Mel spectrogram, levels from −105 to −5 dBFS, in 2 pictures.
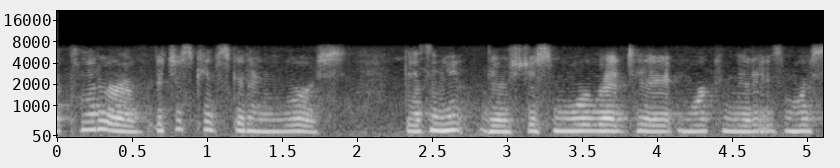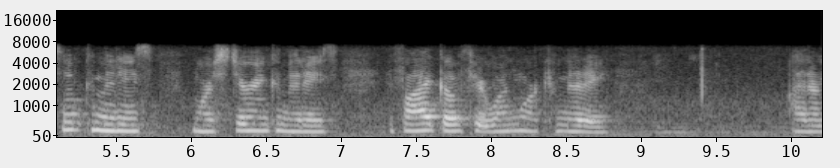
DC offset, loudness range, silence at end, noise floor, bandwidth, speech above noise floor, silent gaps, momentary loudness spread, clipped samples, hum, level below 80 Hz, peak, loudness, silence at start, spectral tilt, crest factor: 0.2%; 2 LU; 0 s; -50 dBFS; 7.4 kHz; 22 dB; none; 14 LU; under 0.1%; none; -58 dBFS; -10 dBFS; -28 LUFS; 0 s; -5 dB/octave; 18 dB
